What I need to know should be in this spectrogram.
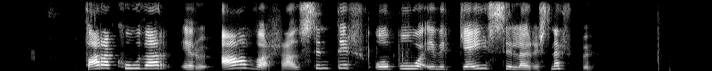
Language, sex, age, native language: Icelandic, female, 30-39, Icelandic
